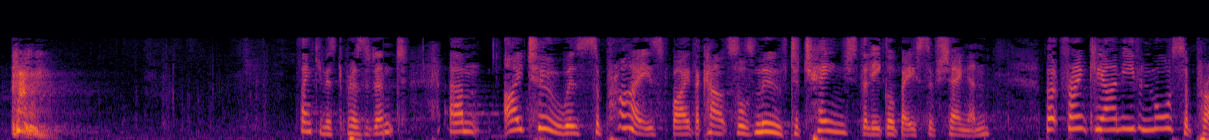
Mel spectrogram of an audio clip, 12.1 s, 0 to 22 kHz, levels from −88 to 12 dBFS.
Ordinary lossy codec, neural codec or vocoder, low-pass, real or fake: none; none; 7.2 kHz; real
